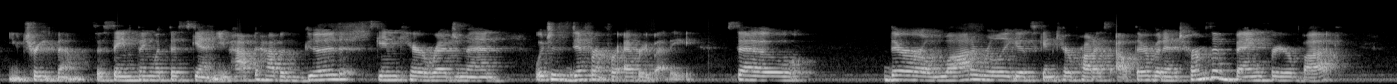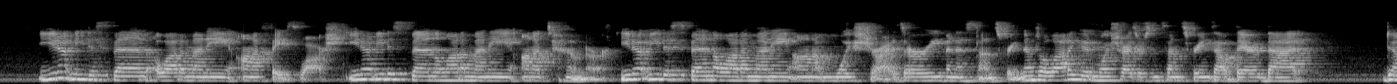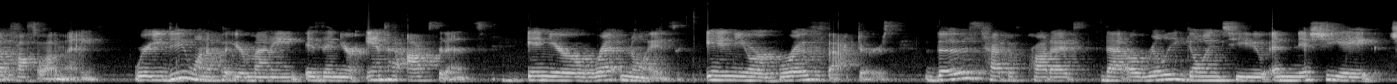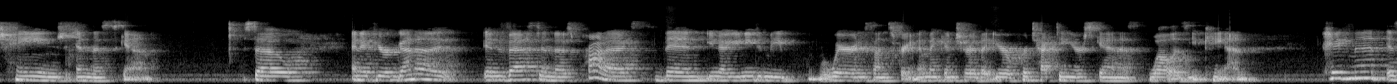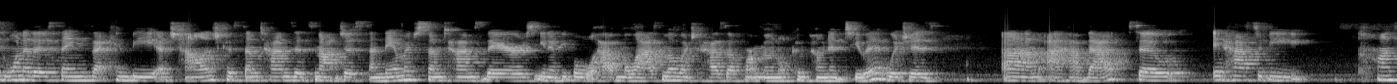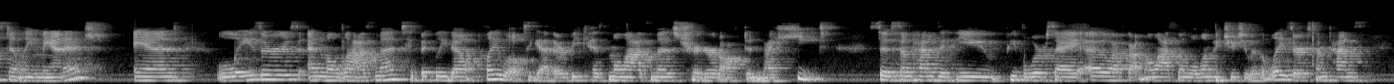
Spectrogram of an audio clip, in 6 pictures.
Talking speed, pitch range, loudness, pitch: 180 wpm, 175-215 Hz, -17 LUFS, 190 Hz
